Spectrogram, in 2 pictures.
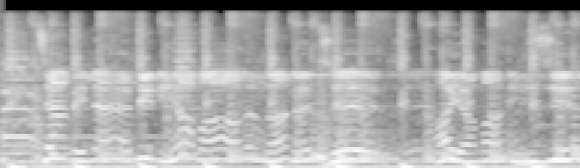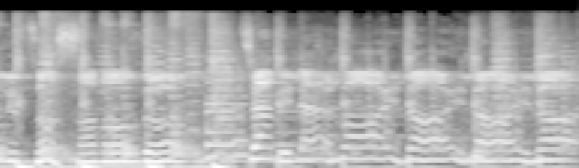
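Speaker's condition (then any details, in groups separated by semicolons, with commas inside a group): No condition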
